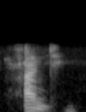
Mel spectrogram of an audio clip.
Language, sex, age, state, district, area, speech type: Punjabi, male, 18-30, Punjab, Barnala, rural, conversation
